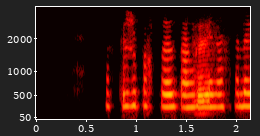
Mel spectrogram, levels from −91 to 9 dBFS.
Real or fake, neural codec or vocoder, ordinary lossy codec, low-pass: fake; codec, 16 kHz, 8 kbps, FunCodec, trained on Chinese and English, 25 frames a second; AAC, 24 kbps; 3.6 kHz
